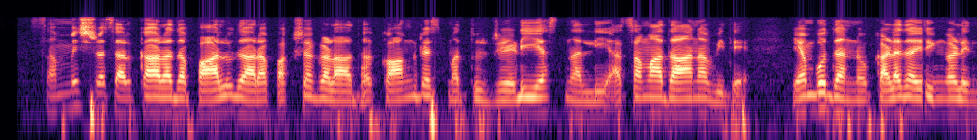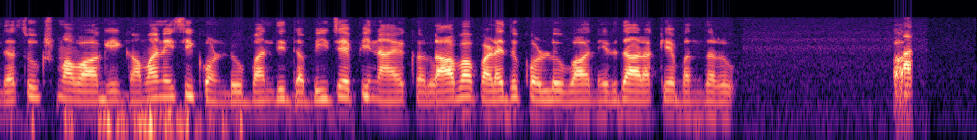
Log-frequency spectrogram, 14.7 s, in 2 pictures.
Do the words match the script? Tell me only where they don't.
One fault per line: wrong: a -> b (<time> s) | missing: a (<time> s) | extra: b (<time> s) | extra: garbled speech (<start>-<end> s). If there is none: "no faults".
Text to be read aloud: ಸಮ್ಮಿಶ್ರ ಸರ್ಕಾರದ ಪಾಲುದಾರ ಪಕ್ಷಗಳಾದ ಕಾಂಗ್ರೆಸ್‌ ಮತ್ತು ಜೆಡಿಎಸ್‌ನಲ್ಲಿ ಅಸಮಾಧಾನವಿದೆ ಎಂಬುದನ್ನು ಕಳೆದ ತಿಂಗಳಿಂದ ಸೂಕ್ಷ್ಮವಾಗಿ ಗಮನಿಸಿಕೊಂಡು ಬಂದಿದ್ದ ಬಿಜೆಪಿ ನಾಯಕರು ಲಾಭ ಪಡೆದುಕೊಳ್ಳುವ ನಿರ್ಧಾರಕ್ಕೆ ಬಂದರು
no faults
